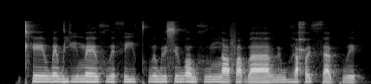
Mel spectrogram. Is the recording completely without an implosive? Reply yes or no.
yes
